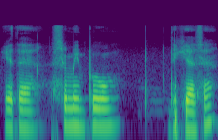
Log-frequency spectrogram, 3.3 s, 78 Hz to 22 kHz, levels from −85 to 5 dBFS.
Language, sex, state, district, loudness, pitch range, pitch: Nagamese, male, Nagaland, Kohima, -19 LUFS, 135-145 Hz, 140 Hz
